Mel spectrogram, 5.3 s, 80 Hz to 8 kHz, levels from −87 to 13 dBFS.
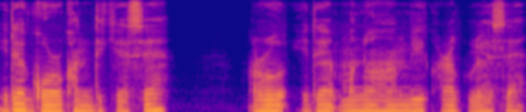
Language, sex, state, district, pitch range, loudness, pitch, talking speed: Nagamese, male, Nagaland, Kohima, 105-115 Hz, -19 LUFS, 105 Hz, 135 wpm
